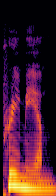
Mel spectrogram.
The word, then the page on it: premium: British English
